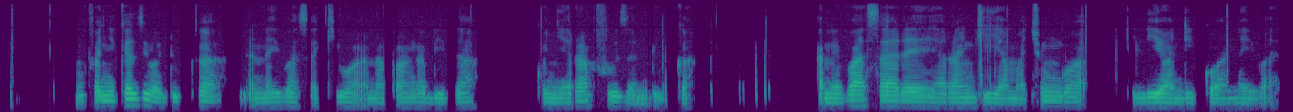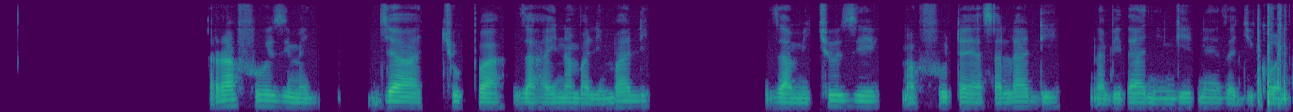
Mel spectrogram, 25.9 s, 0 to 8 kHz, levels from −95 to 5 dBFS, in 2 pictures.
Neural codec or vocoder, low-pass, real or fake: none; 7.2 kHz; real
